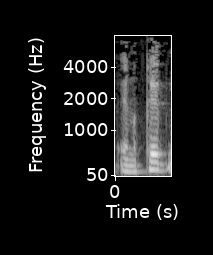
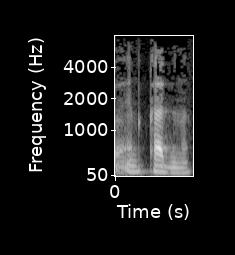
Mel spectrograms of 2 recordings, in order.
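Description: First: "انقد" with an e after the q, "enqed"; wrong vowel. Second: "انقدن" with a short a after the q, "enqadna"; correct vowel. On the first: Teacher warns students off a wrong form, mispronounced with e. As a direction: say "انقد" wrongly with a short e in the second syllable. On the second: Teacher gives students the correct form, pronounced with a. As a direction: say "انقدن" with an a in the second syllable. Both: Shown as a demonstration. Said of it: "انقد نگید و انقدن".

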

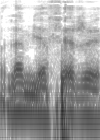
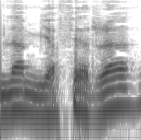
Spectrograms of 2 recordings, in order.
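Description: First: لم یفر read "lam yaferre"; kasra ending. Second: لم یفر read "lam yaferra"; fatha ending. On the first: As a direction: end لم یفر on doubled r and e. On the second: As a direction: end لم یفر on doubled r and a. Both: Shown as a demonstration.

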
